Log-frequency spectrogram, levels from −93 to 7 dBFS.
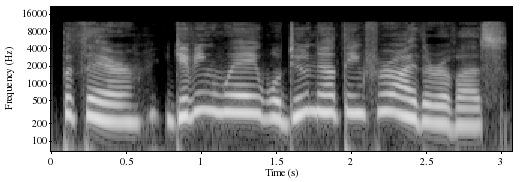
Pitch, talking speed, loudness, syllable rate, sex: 265 Hz, 215 wpm, -15 LUFS, 5.5 syllables/s, female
